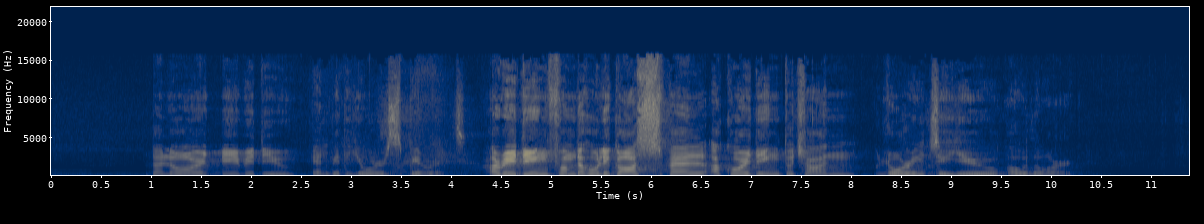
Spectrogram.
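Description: A young man chants in a clear voice through a microphone.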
